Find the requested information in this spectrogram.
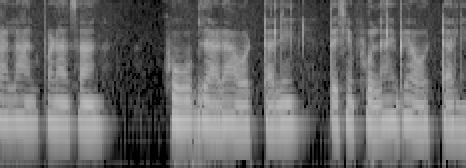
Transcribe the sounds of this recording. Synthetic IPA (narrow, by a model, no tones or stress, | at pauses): kalanpəɳasan | kʰuːpd͡zaɽaːʋəɽʈalĩ | t̪əɕĩfulãj̃bʱiaʋəɽʈalĩ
